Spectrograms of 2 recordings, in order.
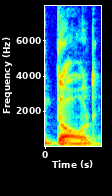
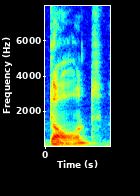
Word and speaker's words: Dodd: Todd or Dodd, sorry. I think I think it's pronounced Dodd, would continue to see this mysterious craft.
